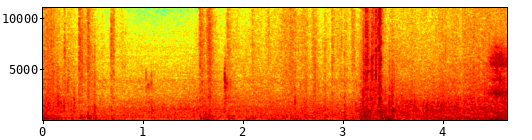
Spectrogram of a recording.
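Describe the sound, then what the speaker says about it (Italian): Bursts of Fortnite gunfire crackle in quick volleys, some sharp and some distant, over a constant background rumble. "Spari."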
